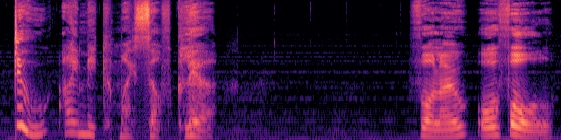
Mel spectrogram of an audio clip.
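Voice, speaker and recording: Cruel female alien archon, played by an actress, slow, breathy, imperious, possessive, audio drama, music behind. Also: mid-range voice. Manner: slow, threatening, commanding. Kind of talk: scripted audio drama acting.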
